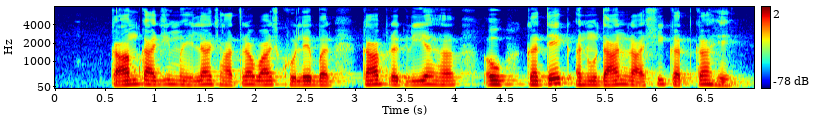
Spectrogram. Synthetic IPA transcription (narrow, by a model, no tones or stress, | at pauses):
kamkad͡ʒiːməɦilat͡ʃʰaːt̪ɾaʋaʃkʰolebəɾkapɾəkɾijəɦəwkət̪ekənud̪aːnɾaʃiːkət̪kaɦe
